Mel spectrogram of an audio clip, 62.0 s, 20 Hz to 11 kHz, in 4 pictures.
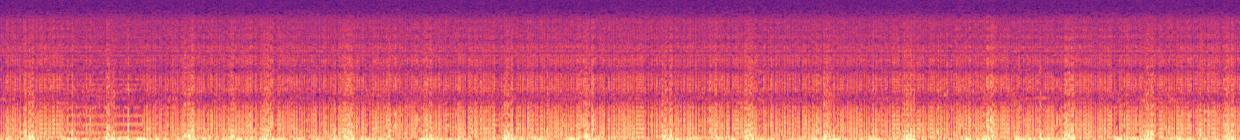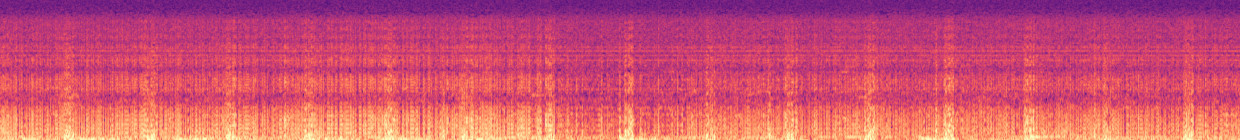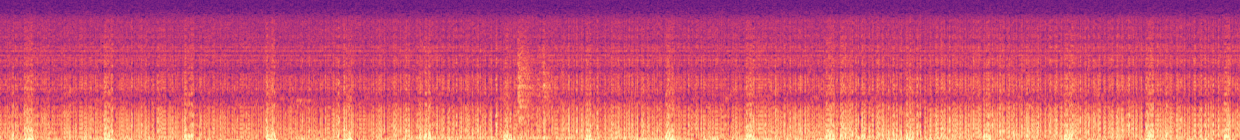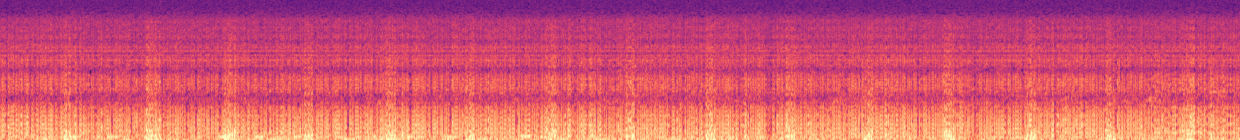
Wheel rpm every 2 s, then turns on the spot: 0, 0, 0, 0, 0, 0, 0, 0, 0, 0, 0, 0, 0, 0, 0, 0, 0, 0, 0, 0, 0, 0, 0, 0, 0, 0, 0, 0, 0, 0, 0.
none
